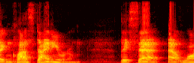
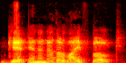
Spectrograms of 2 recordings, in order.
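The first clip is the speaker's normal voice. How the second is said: high loud urgent yell; screaming; 8 semitones higher, 5 dB louder than usual. Acted. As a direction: yell the order desperately. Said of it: "her mother screamed".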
